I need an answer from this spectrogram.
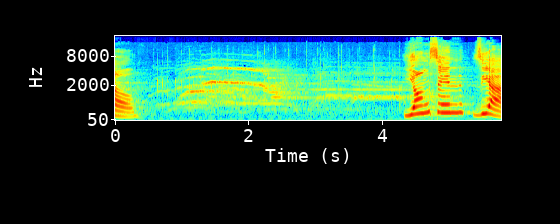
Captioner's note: audience applauding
